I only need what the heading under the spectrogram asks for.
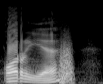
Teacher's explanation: di situ huruf ro-nya ditebalkan. Karena huruf ra yang didahului dengan huruf fathah, maka dia kita namakan dengan ra tafkhim, harus tebal.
